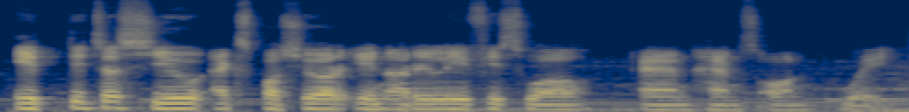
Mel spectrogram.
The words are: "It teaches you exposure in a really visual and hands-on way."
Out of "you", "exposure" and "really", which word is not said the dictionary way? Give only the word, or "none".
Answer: exposure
